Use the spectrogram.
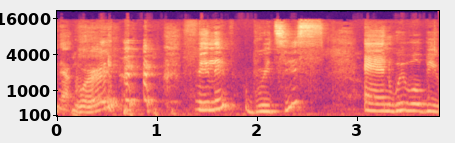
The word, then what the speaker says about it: Brutus: Oh, brew this grain. Brew this grain. Brutus.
